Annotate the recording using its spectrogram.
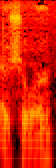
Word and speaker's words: Beshore: Kenton Beshore, I hope I'm pronouncing that correctly, okay. Beshore, B-E-S-H-O-R-E, okay.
